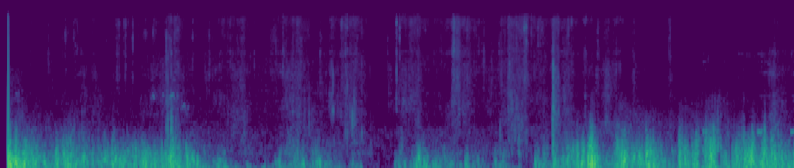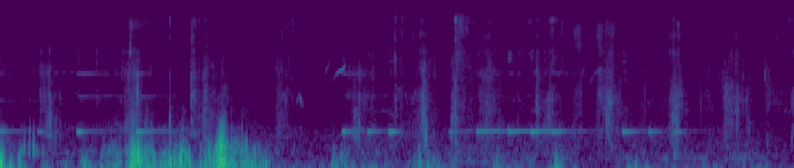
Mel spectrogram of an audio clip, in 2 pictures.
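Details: In the desert, a lost camel calf gives low, rough bleating moans, calling for its mother before a heartwarming reunion.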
